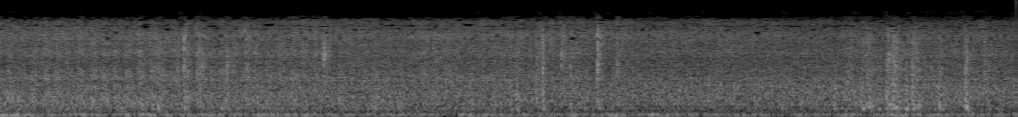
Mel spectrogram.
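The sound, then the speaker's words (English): A train rolls slowly and steadily along the rails toward a bridge under repair, with a continuous low rumble and faint rhythmic clicks of wheels over track joints, fairly loud, no voices. “she explains the instructions again as the train is going back and forth”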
